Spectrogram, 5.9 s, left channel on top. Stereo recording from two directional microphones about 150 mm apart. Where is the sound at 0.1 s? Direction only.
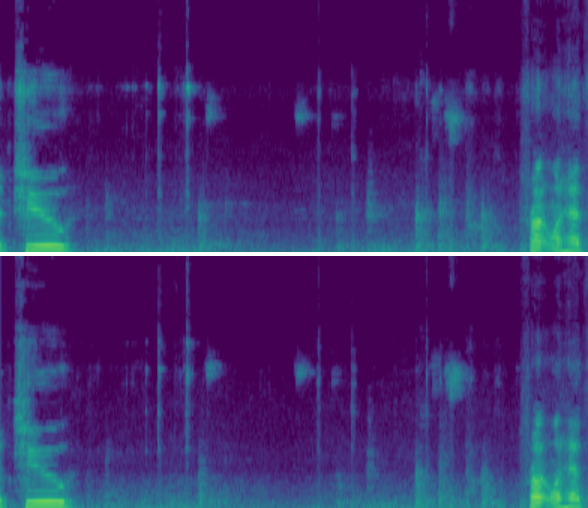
10° right (ahead or behind).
